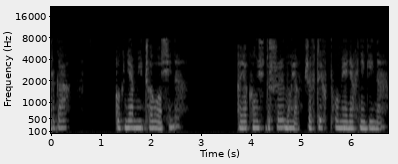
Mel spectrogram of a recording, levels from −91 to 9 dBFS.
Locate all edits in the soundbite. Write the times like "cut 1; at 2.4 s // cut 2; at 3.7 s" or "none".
cut 1; at 2.2 s // cut 2; at 4.3 s // cut 3; at 5.0 s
